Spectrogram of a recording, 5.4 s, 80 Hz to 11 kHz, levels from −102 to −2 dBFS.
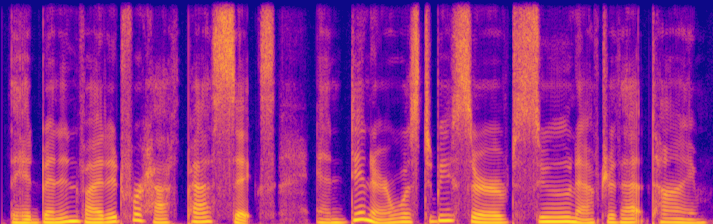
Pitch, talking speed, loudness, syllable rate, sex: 195 Hz, 200 wpm, -15 LUFS, 4.7 syllables/s, female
